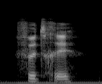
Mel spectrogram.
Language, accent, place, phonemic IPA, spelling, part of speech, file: French, France, Lyon, /fø.tʁe/, feutrer, verb, LL-Q150 (fra)-feutrer.wav
- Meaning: 1. to felt 2. to muffle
